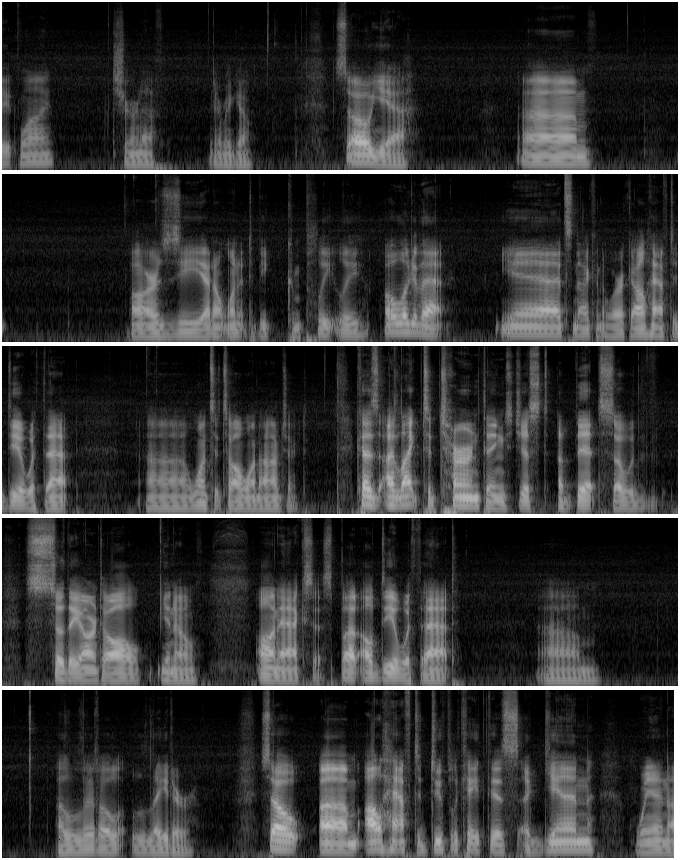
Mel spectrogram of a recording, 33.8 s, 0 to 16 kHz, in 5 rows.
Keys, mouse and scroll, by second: 2.6 click, 3.0 middle click, 4.6 click, 8.0 r, 12.7 right click, 13.2 middle click, 15.0 a, 15.3-15.7 scroll down 1, 15.7 middle click, 22.9 middle click, 28.2 shift+middle click, 29.1-31.3 scroll down 1.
